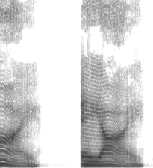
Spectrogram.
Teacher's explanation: you start with a lower tongue position and then move your tongue upward and forward to produce the second part of the diphthong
